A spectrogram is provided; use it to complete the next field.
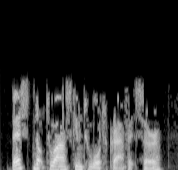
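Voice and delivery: ordinary delivery

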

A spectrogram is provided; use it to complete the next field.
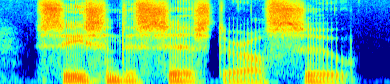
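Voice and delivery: ordinary delivery

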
